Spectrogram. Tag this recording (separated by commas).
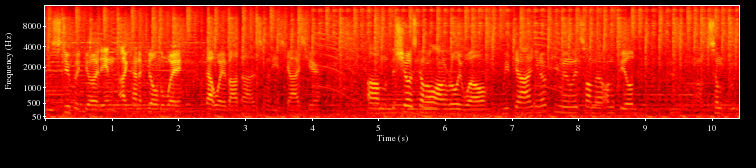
Music, Speech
